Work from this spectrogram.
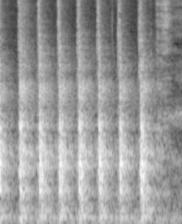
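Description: A knife chops on a cutting board in a steady run of seven even strikes while ricotta gnocchi is prepared, moderately loud and close, with no voices.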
